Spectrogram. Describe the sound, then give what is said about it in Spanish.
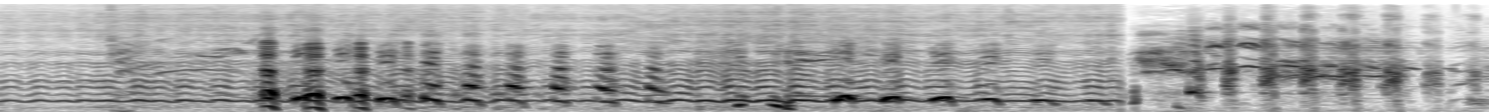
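A steady droning buzz of flies' wings, rising and dipping in pitch, with irregular soft ticks and flutters over it, then shifting to a thinner, higher whine near the end. “No, no, borrego, oyes el ruido, pero del aleteo de las moscas.”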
